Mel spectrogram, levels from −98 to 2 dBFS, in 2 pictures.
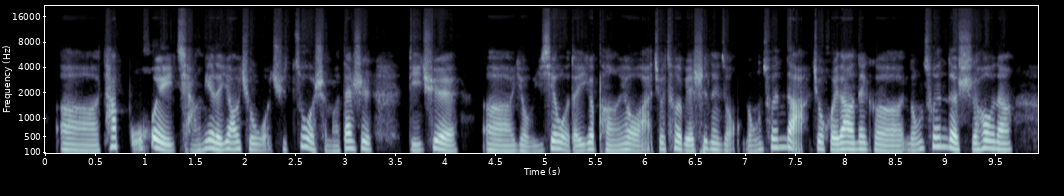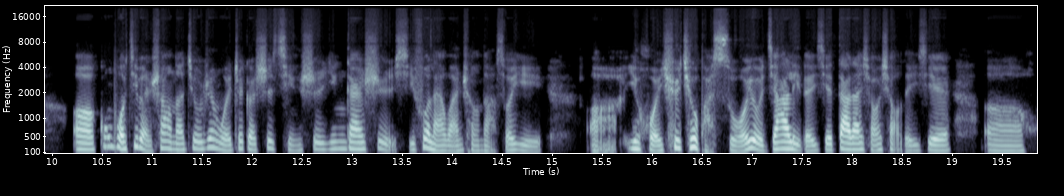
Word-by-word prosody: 呃， 145 Hz, -3 st, -3 dB
他 240 Hz, -, 0 dB
不 -, -, -8 dB
会 175 Hz, -10 st, +4 dB
强 145 Hz, -1 st, -9 dB
烈 200 Hz, +2 st, +1 dB
地 170 Hz, -, +4 dB
要 175 Hz, +1 st, 0 dB
求 175 Hz, -3 st, -5 dB
我 155 Hz, -, -8 dB
去 170 Hz, -, -12 dB
做 235 Hz, -7 st, -2 dB
什 145 Hz, -4 st, -6 dB
么。 130 Hz, -, -11 dB
但 200 Hz, +4 st, +1 dB
是， 185 Hz, -3 st, -2 dB, 0.3 s
的 150 Hz, 0 st, -6 dB
确 155 Hz, -4 st, +1 dB, 0.2 s
呃， 140 Hz, -3 st, -3 dB
有 140 Hz, -3 st, -7 dB
一 130 Hz, -, -14 dB
些 185 Hz, +7 st, 0 dB
我 170 Hz, -6 st, -1 dB
的 135 Hz, -, -1 dB
一 150 Hz, -, -5 dB
个 175 Hz, -, +2 dB
朋 145 Hz, -3 st, -5 dB
友 160 Hz, -1 st, -1 dB
啊， 135 Hz, -, -4 dB
就 170 Hz, -, -5 dB
特 180 Hz, +1 st, -1 dB
别 145 Hz, -1 st, +1 dB
是 175 Hz, +6 st, -3 dB
那 170 Hz, -3 st, -4 dB
种 150 Hz, -1 st, -8 dB
农 140 Hz, +4 st, -10 dB
村 225 Hz, +4 st, -3 dB
的， 220 Hz, -, +2 dB
就 185 Hz, -, -1 dB
回 160 Hz, -2 st, +1 dB
到 175 Hz, +1 st, +6 dB
那 175 Hz, 0 st, -1 dB
个 140 Hz, -4 st, -2 dB
农 155 Hz, +4 st, -5 dB
村 245 Hz, +4 st, -2 dB
的 200 Hz, -, +5 dB
时 170 Hz, 0 st, -2 dB
候 200 Hz, 0 st, +2 dB
呢， 165 Hz, -2 st, +1 dB, 0.5 s
呃， 170 Hz, -2 st, +6 dB
公 245 Hz, +8 st, -4 dB
婆 205 Hz, -7 st, +6 dB
基 245 Hz, -, -1 dB
本 170 Hz, -12 st, +2 dB
上 200 Hz, -2 st, +1 dB
呢， 160 Hz, -1 st, -1 dB
就 185 Hz, +2 st, -1 dB
认 215 Hz, 0 st, 0 dB
为 145 Hz, -2 st, 0 dB
这 190 Hz, +5 st, -3 dB
个 165 Hz, -, +1 dB
事 195 Hz, +6 st, -2 dB
情 150 Hz, -4 st, -9 dB
是 170 Hz, +3 st, -3 dB
应 180 Hz, +2 st, -6 dB
该 180 Hz, -2 st, +4 dB
是 180 Hz, -1 st, -3 dB
媳 160 Hz, -, -7 dB
妇 210 Hz, +7 st, +3 dB
来 165 Hz, -8 st, +2 dB
完 135 Hz, -1 st, -1 dB
成 140 Hz, -2 st, -7 dB
的， 135 Hz, -2 st, -6 dB
所 -, -, -2 dB
以， 135 Hz, -5 st, -5 dB, 0.5 s
呃， -, -, -1 dB, 0.3 s
一 190 Hz, -, +2 dB
回 165 Hz, -6 st, +3 dB
去 200 Hz, +9 st, +2 dB
就 230 Hz, +2 st, +7 dB
把 -, -, -9 dB
所 140 Hz, -3 st, +2 dB
有 210 Hz, -, +7 dB
家 180 Hz, +7 st, +6 dB
里 165 Hz, -6 st, +3 dB
的 130 Hz, -, +1 dB
一 140 Hz, -, -5 dB
些 155 Hz, +1 st, 0 dB
大 175 Hz, -3 st, +8 dB
大 165 Hz, 0 st, +6 dB
小 150 Hz, -4 st, -3 dB
小 -, -, -3 dB
的 -, -, -8 dB
一 135 Hz, -, -5 dB
些， 140 Hz, 0 st, 0 dB, 0.3 s
呃， 135 Hz, -2 st, -5 dB
165 Hz, 290 characters per minute, -23 LUFS, 145-185 Hz, 0.5 s, 大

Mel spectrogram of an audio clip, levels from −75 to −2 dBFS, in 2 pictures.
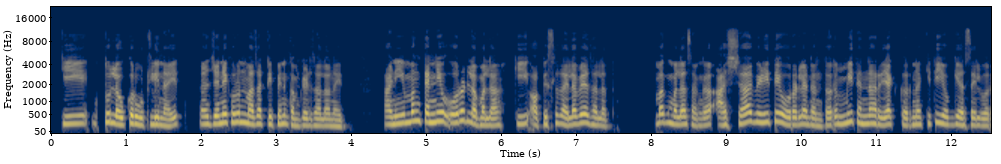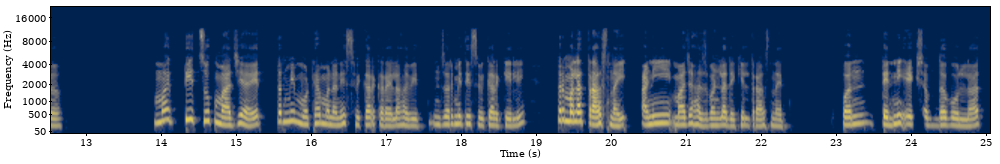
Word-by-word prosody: की 225 Hz, +1 st, -1 dB, 0.2 s
तू 260 Hz, -, +2 dB
लवकर 215 Hz, -1 st, +4 dB
उठली 205 Hz, 0 st, +2 dB
नाहीत 200 Hz, +3 st, -2 dB
जेणेकरून 250 Hz, +3 st, +3 dB
माझा 220 Hz, -1 st, +3 dB
टिफिन 210 Hz, +1 st, -1 dB
कम्प्लीट 180 Hz, -2 st, -2 dB
झाला 175 Hz, -1 st, -2 dB
नाहीत 160 Hz, -2 st, -4 dB, 0.6 s
आणि 215 Hz, +3 st, +2 dB
मग 290 Hz, +4 st, +2 dB
त्यांनी 265 Hz, +1 st, +5 dB
ओरडलं 260 Hz, -2 st, +3 dB
मला 185 Hz, -1 st, +1 dB, 0.2 s
की 215 Hz, +1 st, -2 dB
ऑफिसला 200 Hz, +4 st, -3 dB
जायला 205 Hz, 0 st, +2 dB
वेळ 245 Hz, +2 st, +3 dB
झाला. 190 Hz, -4 st, -2 dB, 0.7 s
मग 250 Hz, +1 st, 0 dB
मला 210 Hz, 0 st, +2 dB
सांगा, 190 Hz, 0 st, -3 dB, 0.2 s
अशा 225 Hz, +6 st, +1 dB
वेळी 260 Hz, 0 st, +1 dB
ते 275 Hz, -, +2 dB
ओरडल्यानंतर 195 Hz, -3 st, 0 dB
मी 235 Hz, +6 st, 0 dB
त्यांना 225 Hz, -2 st, +1 dB
रिएक्ट 205 Hz, +1 st, 0 dB
करणं 195 Hz, +2 st, -1 dB
किती 235 Hz, +3 st, -4 dB
योग्य 205 Hz, -1 st, -1 dB
असेल 185 Hz, +1 st, -3 dB
बरं? 175 Hz, 0 st, -2 dB, 1.3 s
मग 305 Hz, +7 st, +2 dB, 0.2 s
ती 335 Hz, +1 st, +6 dB
चूक 295 Hz, -3 st, -2 dB
माझी 200 Hz, 0 st, +3 dB
आहेत, 190 Hz, +2 st, +2 dB, 0.2 s
तर 275 Hz, -, +1 dB
मी 290 Hz, +2 st, +1 dB
मोठ्या 230 Hz, -2 st, -1 dB
मनाने 205 Hz, -1 st, 0 dB
स्वीकार 200 Hz, -3 st, -3 dB
करायला 175 Hz, 0 st, -1 dB
हवी. 175 Hz, -2 st, -2 dB, 0.3 s
जर 205 Hz, +1 st, -1 dB
मी 220 Hz, 0 st, +1 dB
ती 215 Hz, -, 0 dB
स्वीकार 185 Hz, -2 st, -2 dB
केली, 180 Hz, +4 st, -2 dB, 0.5 s
तर 315 Hz, -, +5 dB
मला 280 Hz, -1 st, +7 dB
त्रास 200 Hz, +2 st, +6 dB
नाही 175 Hz, 0 st, +1 dB, 0.2 s
आणि 230 Hz, +4 st, +2 dB
माझ्या 200 Hz, +2 st, +1 dB
हसबंडला 185 Hz, 0 st, 0 dB
देखील 180 Hz, +1 st, -4 dB
त्रास 170 Hz, 0 st, -3 dB
नाही. 165 Hz, -2 st, -4 dB, 0.8 s
पण 205 Hz, +4 st, +2 dB, 0.2 s
त्यांनी 215 Hz, +3 st, +3 dB
एक 205 Hz, -, -1 dB
शब्द 185 Hz, -3 st, -6 dB
बोललात, 175 Hz, +2 st, -1 dB
205 Hz, 165 wpm, -22 LUFS, 185-230 Hz, 1.3 s, मला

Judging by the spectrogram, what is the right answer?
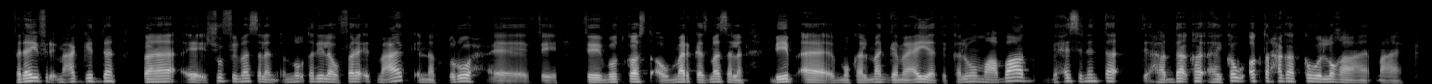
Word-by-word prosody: فده 130 Hz, +5 st, +5 dB
هيفرق 155 Hz, 0 st, +2 dB
معاك 130 Hz, -, -3 dB
جدًا 150 Hz, +1 st, -1 dB, 0.2 s
ف -, -, -2 dB
آآ 130 Hz, -2 st, +3 dB
شوف 155 Hz, -1 st, -7 dB
لي 140 Hz, -, -2 dB
مثلًا 135 Hz, -5 st, -2 dB
النقطة 135 Hz, +4 st, -6 dB
دي 140 Hz, -, 0 dB
لو 125 Hz, -4 st, +2 dB
فرقِت 135 Hz, +5 st, +1 dB
معاك 175 Hz, +1 st, +2 dB
إنّك 105 Hz, -3 st, -6 dB
ترُوح 140 Hz, +4 st, +1 dB
آآ 85 Hz, -1 st, -4 dB
في 90 Hz, 0 st, -5 dB, 0.2 s
في 105 Hz, -2 st, +2 dB
بودكاست 125 Hz, +4 st, +2 dB
أو 95 Hz, -, -2 dB
مركز 120 Hz, 0 st, +2 dB
مثلًا 120 Hz, -6 st, +1 dB, 0.3 s
بيبقى 115 Hz, -5 st, +3 dB
مكالمات 105 Hz, +4 st, -3 dB
جماعيّة 115 Hz, +2 st, +2 dB
تتكلموا 125 Hz, +7 st, -5 dB
مع 115 Hz, -4 st, +1 dB
بعض 165 Hz, +4 st, +5 dB, 0.2 s
بحيث 145 Hz, +6 st, -3 dB
إن 145 Hz, -, -6 dB
أنت 155 Hz, 0 st, 0 dB, 0.3 s
ت -, -, -8 dB
هت 115 Hz, 0 st, -3 dB
ده 140 Hz, +5 st, +4 dB
قي 150 Hz, -, +1 dB
هيقوّي 120 Hz, +7 st, 0 dB
أكتر 155 Hz, -1 st, +1 dB
حاجة 150 Hz, +2 st, 0 dB
هتقوّي 140 Hz, 0 st, +1 dB
اللغة 125 Hz, -3 st, +1 dB
عَ 95 Hz, -2 st, -2 dB
معاك. 90 Hz, -1 st, -8 dB
125 Hz, 180 wpm, -25 LUFS, 110-145 Hz, 0.3 s, فده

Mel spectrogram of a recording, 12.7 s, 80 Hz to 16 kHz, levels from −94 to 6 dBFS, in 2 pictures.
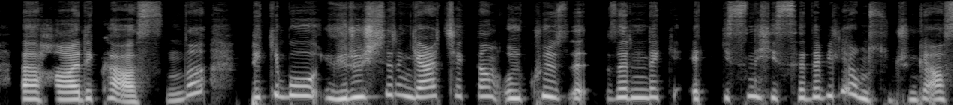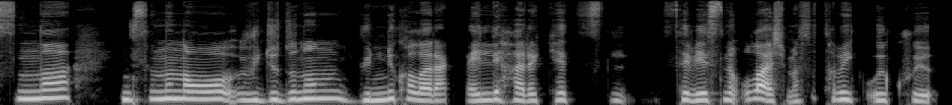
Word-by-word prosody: Eee, 230 Hz, 0 st, +7 dB
harika 230 Hz, +3 st, +3 dB
aslında. 185 Hz, -, 0 dB, 0.3 s
Peki, 295 Hz, +2 st, -2 dB
bu 330 Hz, -1 st, +3 dB
yürüyüşlerin 290 Hz, +7 st, +2 dB
gerçekten 310 Hz, +1 st, 0 dB
uyku 250 Hz, +6 st, +1 dB
ü 295 Hz, -, +4 dB, 0.3 s
üzerindeki 275 Hz, +1 st, 0 dB
etkisini 255 Hz, +6 st, -4 dB
hissedebiliyor 280 Hz, +3 st, -3 dB
musun? 205 Hz, -5 st, -3 dB
Çünkü 225 Hz, +2 st, -4 dB
aslında 235 Hz, +4 st, +2 dB, 0.3 s
insanın 235 Hz, +3 st, +2 dB
o 230 Hz, -2 st, +3 dB
vücudunun 220 Hz, +2 st, +1 dB
günlük 200 Hz, +5 st, +1 dB
olarak 195 Hz, -2 st, +1 dB
belli 195 Hz, +4 st, +1 dB
hareket 195 Hz, +1 st, -2 dB
s 195 Hz, -, -13 dB, 0.3 s
seviyesine 205 Hz, 0 st, 0 dB
ulaşması 195 Hz, -4 st, +1 dB
tabii 220 Hz, -3 st, -1 dB
ki 205 Hz, -, -26 dB
uykuyu 185 Hz, -2 st, -4 dB
230 Hz, 130 wpm, -24 LUFS, 205-270 Hz, 0.3 s, Eee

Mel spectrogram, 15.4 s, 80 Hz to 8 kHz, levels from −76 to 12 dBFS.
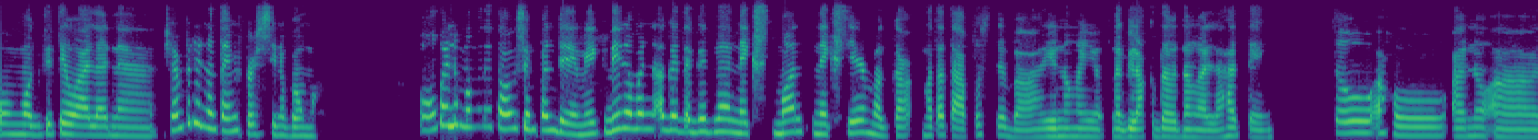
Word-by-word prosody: magtitiwala 200 Hz, -2 st, +2 dB
na 180 Hz, -1 st, -5 dB
siyempre 310 Hz, +9 st, 0 dB, 0.2 s
nung 325 Hz, -, +4 dB
time 285 Hz, -1 st, +1 dB
first 210 Hz, -3 st, -3 dB
sino 190 Hz, -2 st, -4 dB
bang 180 Hz, -1 st, -1 dB
ma 170 Hz, -, -14 dB, 1.0 s
Oo, 290 Hz, +1 st, +1 dB
kailan 390 Hz, -1 st, +5 dB
ba 360 Hz, -, +2 dB
matatapos 335 Hz, -3 st, +2 dB
yang 310 Hz, -, -1 dB
pandemic, 230 Hz, -7 st, +2 dB
di 285 Hz, +6 st, +2 dB
naman 320 Hz, -1 st, +4 dB
agad-agad 265 Hz, -3 st, +2 dB
na 260 Hz, 0 st, +3 dB
next 225 Hz, +1 st, -1 dB
month, 250 Hz, +4 st, +2 dB
next 215 Hz, +1 st, 0 dB
year 240 Hz, +1 st, +4 dB
magka 185 Hz, -5 st, -2 dB
matatapos, 190 Hz, +1 st, -2 dB
'di 190 Hz, -1 st, -3 dB
ba, 150 Hz, 0 st, -4 dB
'yun 165 Hz, +1 st, 0 dB
na 170 Hz, -, -4 dB
nga 165 Hz, -, -3 dB
'yu 160 Hz, -1 st, -5 dB
naglockdown 160 Hz, 0 st, 0 dB
na 155 Hz, -, +2 dB
nga 150 Hz, -, +3 dB
lahat, 165 Hz, +4 st, -2 dB
eh. 150 Hz, -1 st, -6 dB, 0.7 s
So, 240 Hz, 0 st, +1 dB
ako 220 Hz, -5 st, -3 dB, 0.5 s
ano, 175 Hz, +1 st, -4 dB
ah, 155 Hz, -1 st, -3 dB
205 Hz, 155 wpm, -14 LUFS, 175-265 Hz, 1.0 s, kailan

